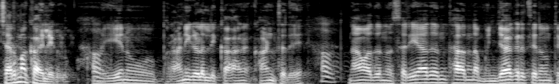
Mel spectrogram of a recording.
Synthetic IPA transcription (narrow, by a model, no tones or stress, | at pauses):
t͡ʃɐɾmɐkaːjlɛɡɐɭueːnupɾaːɳiɡɐɭɐlːikakaːɳt̪ɐd̪e̞wd̪naːʋuɐd̪ɐnːusɐɾijaːd̪ɐnt̪ɐɦɐɐnd̪ɐmuɲd͡ʒaːɡɾɐt̪iɾɐʋɐnt̪ɐ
